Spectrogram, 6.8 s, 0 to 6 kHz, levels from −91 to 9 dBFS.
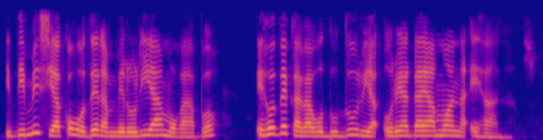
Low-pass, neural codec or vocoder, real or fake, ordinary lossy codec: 5.4 kHz; codec, 16 kHz, 2 kbps, X-Codec, HuBERT features, trained on LibriSpeech; fake; AAC, 48 kbps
